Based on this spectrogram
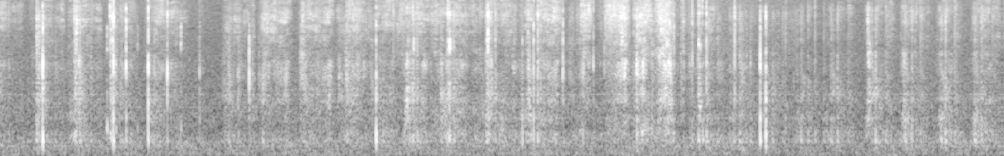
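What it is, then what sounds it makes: Small plastic cosmetic tube. Long nails tap and scratch a small, filled white plastic cosmetic tube with a mint cap. The result is a quiet, steady run of bright, crinkly scratching with sharp, quick taps that die away almost instantly.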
